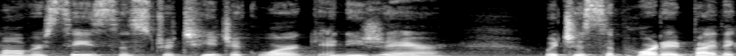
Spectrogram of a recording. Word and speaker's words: Niger: Our first destination was the country of Niger, pronounced Niger, on the south side of the Sahara Desert.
